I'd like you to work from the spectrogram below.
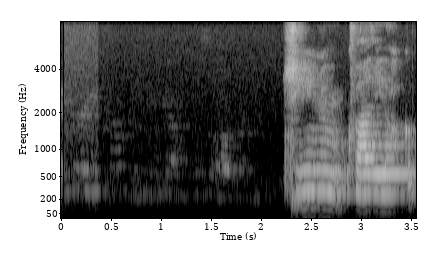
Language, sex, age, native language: Icelandic, female, 10, Icelandic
